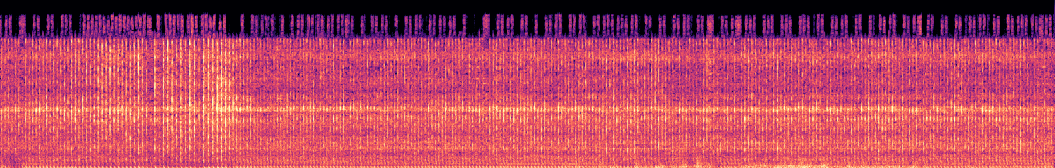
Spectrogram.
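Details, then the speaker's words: Montgomery Ward rototiller, small single-cylinder engine: surges unevenly with irregular, lumpy beats, speed hunting instead of holding idle; rough running, owner suspects water in the gas as the fuel looks milky and cloudy. "What's that? I think it's got water in the gas. That's what I think it is."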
